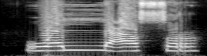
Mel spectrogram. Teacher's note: صاد حروف التفخیم میں سے ہے، ہم اسے بھاری آواز میں منہ پھلا کے ادا کریں گے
